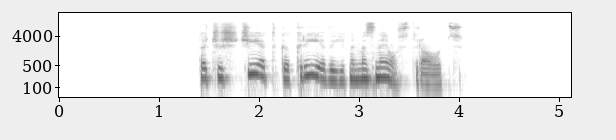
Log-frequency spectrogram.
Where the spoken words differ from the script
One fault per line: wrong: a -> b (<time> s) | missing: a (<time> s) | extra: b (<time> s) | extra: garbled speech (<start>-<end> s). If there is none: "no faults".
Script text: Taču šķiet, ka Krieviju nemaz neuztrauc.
no faults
